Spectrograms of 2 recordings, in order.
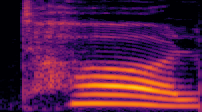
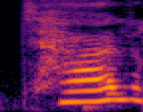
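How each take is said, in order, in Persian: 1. این واکه شبیه 'a' باز است. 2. این واکه شبیه 'e' کوتاه است. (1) "تال خونده میشه" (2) "اینجا تل خونده نمیشه"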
